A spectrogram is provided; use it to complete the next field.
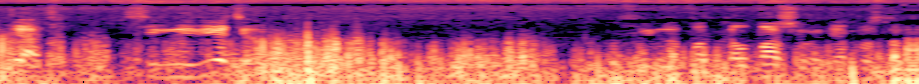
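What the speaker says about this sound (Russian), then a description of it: "Сильный ветер" Strong wind buffets the microphone outdoors in a steady, loud rushing roar while someone talks over it.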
